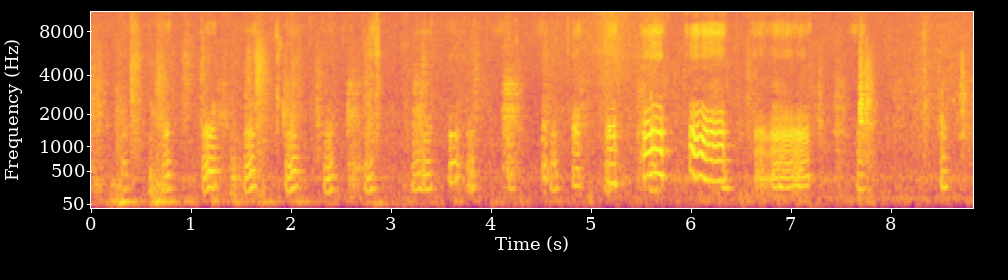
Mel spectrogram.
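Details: Borzoi puppy, 12 days old, whimpering and squealing in short bursts, some rising and falling whines with wavering tones, repeated irregularly over a low background hum.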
